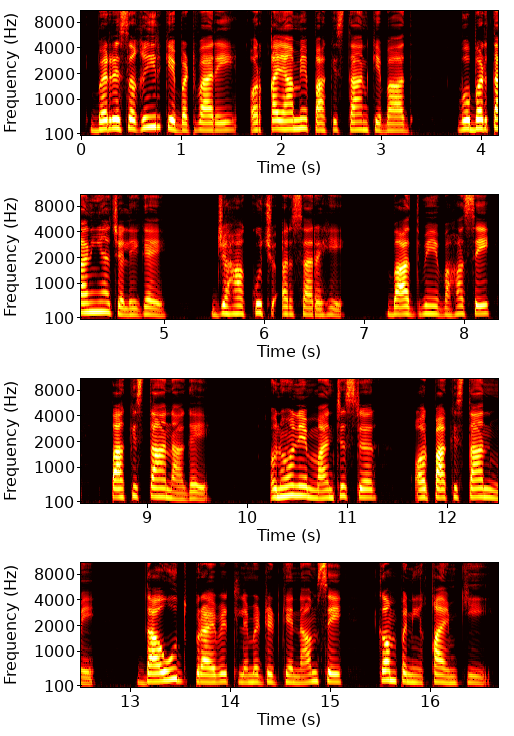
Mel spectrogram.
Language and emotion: Urdu, neutral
